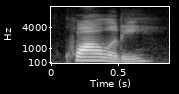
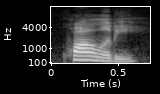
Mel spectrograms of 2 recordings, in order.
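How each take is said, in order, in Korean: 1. 미국식 억양으로 발음해요. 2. 미국식 억양으로 발음해요.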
